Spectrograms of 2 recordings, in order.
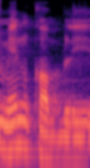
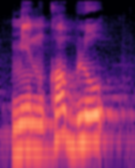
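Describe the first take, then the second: First: The word ends with an i vowel. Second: The word ends with an u vowel. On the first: The speaker calls it right. "tapi dibacanya min qabli dengan khafat tanpa tanwin" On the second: The speaker calls it wrong. "bukan dibaca min qablu kayak di teks tadi"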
